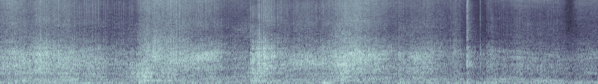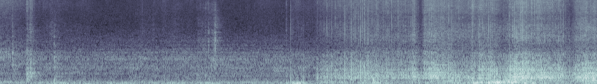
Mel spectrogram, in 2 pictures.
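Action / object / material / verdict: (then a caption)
scrape / textured rubber mat / rubber / none. Long nails scratch and tap across a thin, solid brown mat with a woven texture, apparently rubber or vinyl, lying on a table, with fingertips and clawed fingers working its surface. The result is a steady, dry rasping scrape, mostly low-to-mid in tone with little brightness, swelling and fading in rough strokes before growing louder and busier toward the end.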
